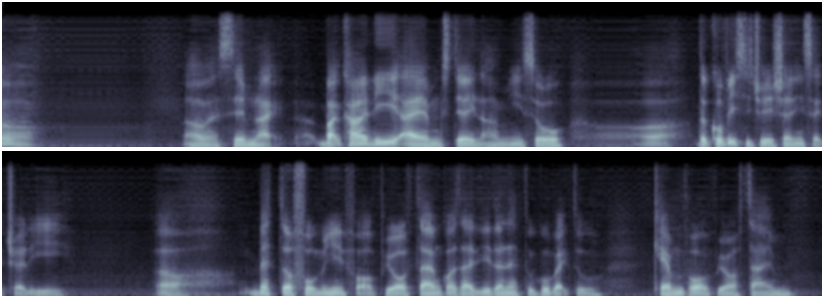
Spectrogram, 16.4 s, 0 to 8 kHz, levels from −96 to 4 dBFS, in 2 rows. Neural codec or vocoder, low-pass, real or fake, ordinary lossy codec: codec, 16 kHz, about 1 kbps, DyCAST, with the encoder's durations; 7.2 kHz; fake; none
